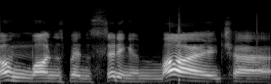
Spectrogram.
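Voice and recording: At a fairly slow pace, a put-on character voice speaks in a low-to-middle pitch.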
